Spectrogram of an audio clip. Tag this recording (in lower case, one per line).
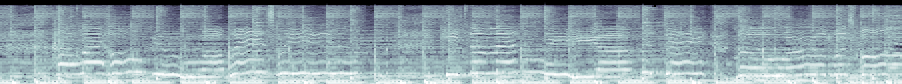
music
music for children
